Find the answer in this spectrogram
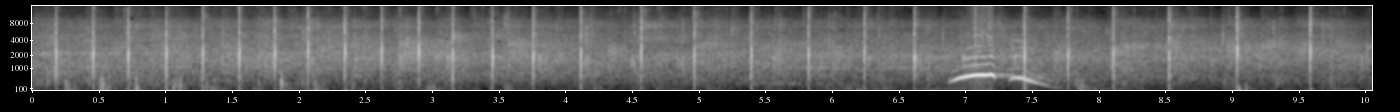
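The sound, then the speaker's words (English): An audience, many of them standing, gives a round of applause, a dense wash of clapping with sharp, evenly spaced claps cutting through, and a short rising whoop partway through. “I'll sit down, you all stand up, and I think we'll give you, and at home as well, another huge round of applause.”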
